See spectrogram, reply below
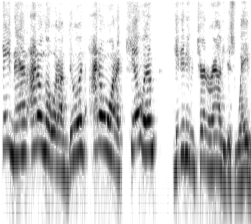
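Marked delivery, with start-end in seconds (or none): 0.0-3.2 calling after him, higher; mock panicked shout at his back; retold yell. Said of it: "I yelled at his bald head".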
